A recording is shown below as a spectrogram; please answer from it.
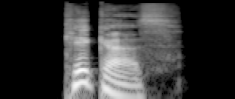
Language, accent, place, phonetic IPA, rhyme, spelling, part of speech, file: German, Germany, Berlin, [ˈkɪkɐs], -ɪkɐs, Kickers, noun, De-Kickers.ogg
- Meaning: genitive singular of Kicker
